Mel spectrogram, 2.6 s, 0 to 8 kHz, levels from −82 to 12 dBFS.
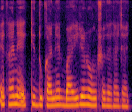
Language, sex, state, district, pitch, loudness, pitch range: Bengali, female, Assam, Hailakandi, 190 Hz, -13 LUFS, 180-210 Hz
